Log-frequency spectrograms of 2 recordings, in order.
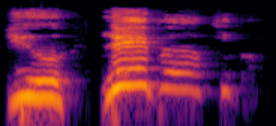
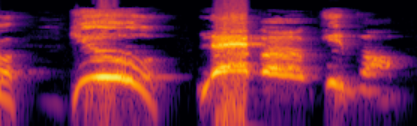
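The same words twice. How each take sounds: First: It is said in a somewhat louder voice. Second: It is shouted in a very booming voice.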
